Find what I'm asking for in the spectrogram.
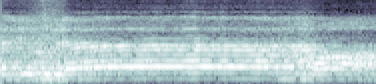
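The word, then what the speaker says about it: الر: وقوله تعالى ألف لام را، هذه حروف مقطعة، تنطق هكذا ولا تنطق إلا كما أقرأ. ألف لام را، ولا بد من التلقي.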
